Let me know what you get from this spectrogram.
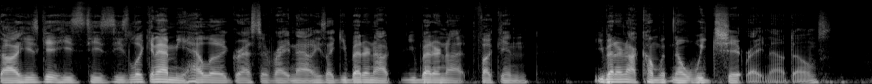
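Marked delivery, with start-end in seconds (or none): none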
